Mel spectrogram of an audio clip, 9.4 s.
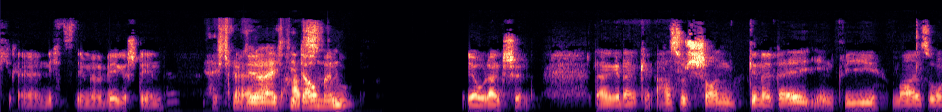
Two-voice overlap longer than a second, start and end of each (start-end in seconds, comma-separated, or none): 2.3-3.5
